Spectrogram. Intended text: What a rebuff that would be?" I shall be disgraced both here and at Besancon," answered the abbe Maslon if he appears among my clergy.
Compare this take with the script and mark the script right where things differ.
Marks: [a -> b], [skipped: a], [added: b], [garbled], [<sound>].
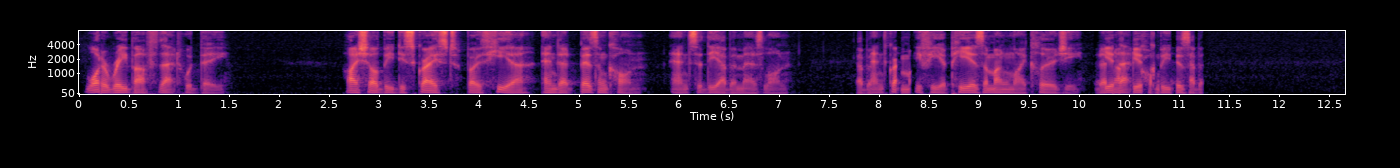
What a rebuff that would be?" I shall be disgraced both here and at Besancon," answered the abbe Maslon [garbled] if he appears among my clergy. [garbled]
